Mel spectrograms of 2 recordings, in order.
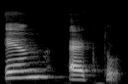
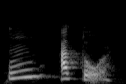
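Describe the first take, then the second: First: "An actor," said slowly, linked as "en-éctor"; careful teacher model of an actor; slow model phrase. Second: Said in the usual way. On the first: Shown as a demonstration. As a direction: run "An actor," together slowly.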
